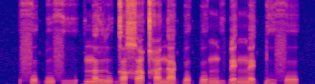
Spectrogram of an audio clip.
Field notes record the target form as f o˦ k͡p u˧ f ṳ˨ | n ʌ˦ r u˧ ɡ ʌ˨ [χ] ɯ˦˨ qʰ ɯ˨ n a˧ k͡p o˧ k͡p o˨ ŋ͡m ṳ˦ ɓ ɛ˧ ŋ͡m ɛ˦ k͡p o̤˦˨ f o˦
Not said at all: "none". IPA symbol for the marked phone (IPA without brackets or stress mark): χ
